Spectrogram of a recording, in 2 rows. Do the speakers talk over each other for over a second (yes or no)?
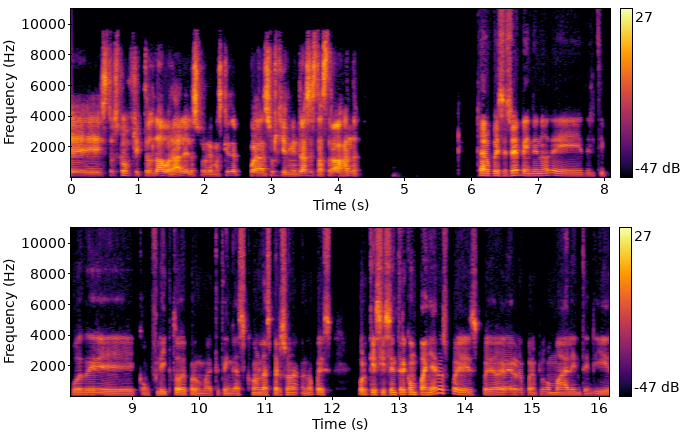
no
